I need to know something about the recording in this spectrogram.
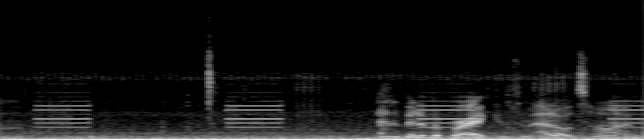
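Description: Steady low road and engine rumble inside a moving car's cabin. A short electronic beep repeats about every second and a bit, and a voice is heard briefly in the second half.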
